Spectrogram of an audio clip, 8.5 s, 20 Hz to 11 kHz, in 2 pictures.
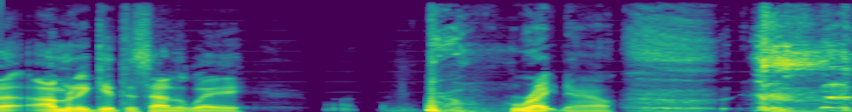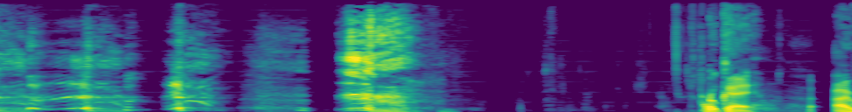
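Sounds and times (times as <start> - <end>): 
speech: 0.0 - 5.0, 7.8 - 8.5
harsh throaty coughs: 2.1 - 2.6, 3.6 - 6.6.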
